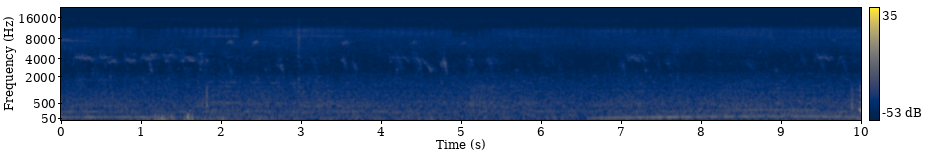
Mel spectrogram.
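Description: Faint garden ambience: many short, high chirps scattered through, with a light high hiss in the first two seconds and a low rumble and a few soft clicks from the hand-held camera.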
